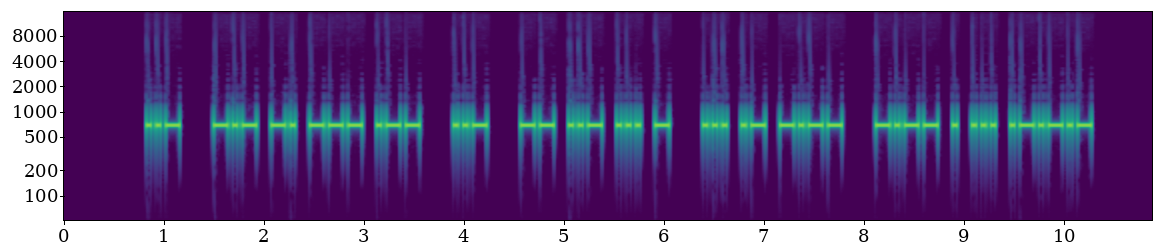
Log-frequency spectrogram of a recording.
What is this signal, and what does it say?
Morse code, heard as a keyed tone, about 25 wpm, 700 Hz. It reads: U KNOW U MUST SAY YES.
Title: Sentences from Top 500 Words and Abbreviations 25wpm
